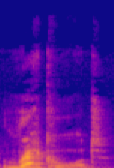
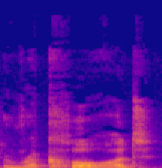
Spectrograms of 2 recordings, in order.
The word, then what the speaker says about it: record: By stressing the first syllable in the noun and the second in the verb, you are now practicing native-like pronunciation patterns.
